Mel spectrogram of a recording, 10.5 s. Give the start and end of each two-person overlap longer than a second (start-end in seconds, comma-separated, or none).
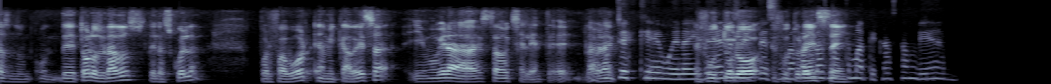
6.9-8.6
